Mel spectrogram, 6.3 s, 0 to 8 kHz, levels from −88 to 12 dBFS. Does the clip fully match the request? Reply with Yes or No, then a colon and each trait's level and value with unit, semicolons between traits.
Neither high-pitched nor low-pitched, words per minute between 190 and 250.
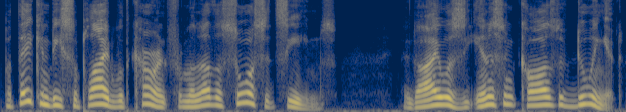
Yes: medium, 175 Hz; average, 200 wpm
